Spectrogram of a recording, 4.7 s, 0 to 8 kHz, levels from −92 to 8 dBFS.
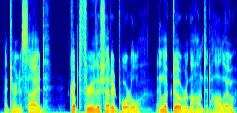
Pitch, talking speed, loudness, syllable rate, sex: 90 Hz, 175 wpm, -21 LUFS, 6.1 syllables/s, male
